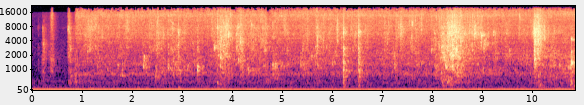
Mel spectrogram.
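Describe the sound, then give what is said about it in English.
Water runs from a tap as a measuring cup is rinsed while mayonnaise-based batter is prepared for fried Oreos. The flow is faint and steady, with a few brief splashy surges near the end. “I'm just gonna rinse this measuring cup.”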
